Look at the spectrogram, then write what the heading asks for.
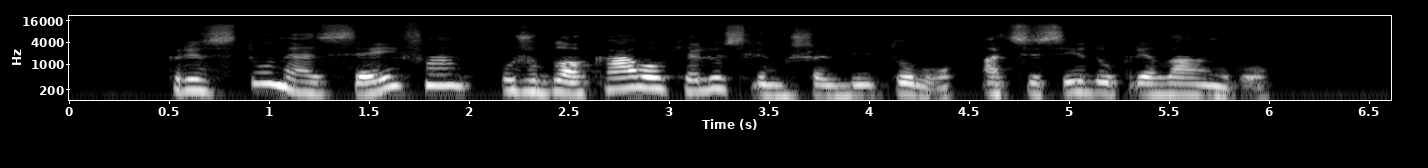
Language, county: Lithuanian, Marijampolė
